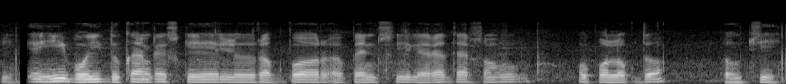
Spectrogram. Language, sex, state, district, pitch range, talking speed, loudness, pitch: Odia, male, Odisha, Malkangiri, 110-120 Hz, 75 wpm, -18 LUFS, 115 Hz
